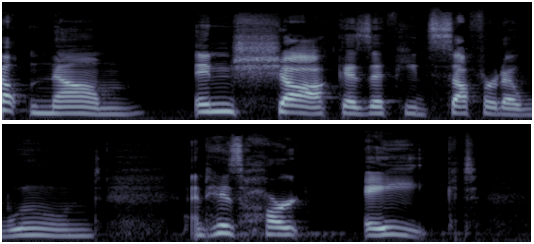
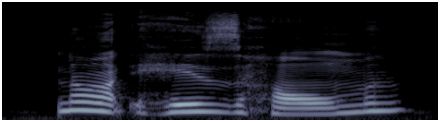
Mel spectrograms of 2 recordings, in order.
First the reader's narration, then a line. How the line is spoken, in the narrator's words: Cloud corrected him miserably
